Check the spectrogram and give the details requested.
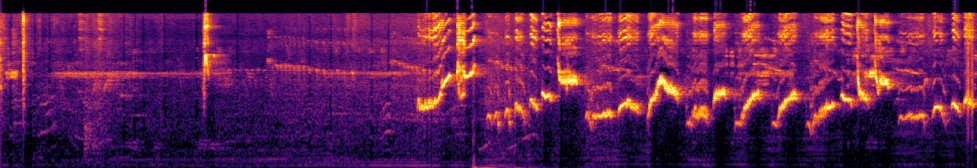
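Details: White-rumped shama, a captive song bird in full song used as a lure to provoke other shamas into singing, pours out a rapid run of loud, rich whistles and sharp rising notes, several each second, after a quiet start with faint room noise.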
